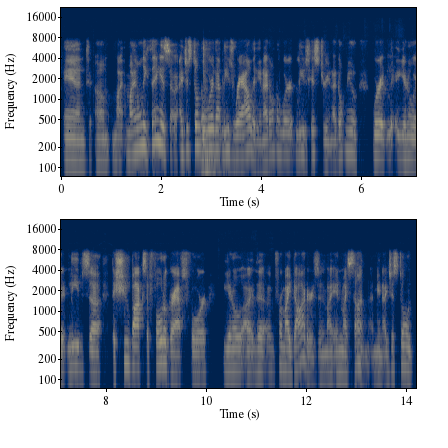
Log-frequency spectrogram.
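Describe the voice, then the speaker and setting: A man's voice: on the high side, normal speed, vocal fry, hardly any pauses. A middle-aged man talking in an earnest, rambling way, repeating words as he gets worked up, in a video call discussion. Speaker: panel guest. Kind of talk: casual discussion. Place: indoor studio room on a video call. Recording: dull lo-fi video call audio.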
